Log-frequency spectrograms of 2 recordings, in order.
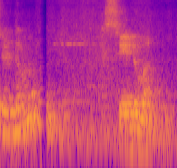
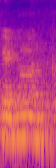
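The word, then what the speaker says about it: Cædmon: Pronunciation is Seidman. Seidman. Okay. I pronunciate it Kedman.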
